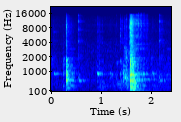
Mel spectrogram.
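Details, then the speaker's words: Gents master clock: soft even ticks with one sharper clack as the escapement wheel lets the solenoid close, pulling the arm down to impulse the pendulum; normal. "solenoid to close pulling the arm down which gives the pendulum the energy to continue the swing"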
